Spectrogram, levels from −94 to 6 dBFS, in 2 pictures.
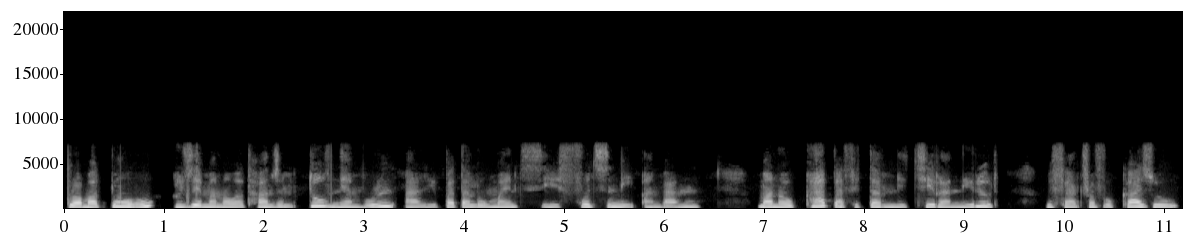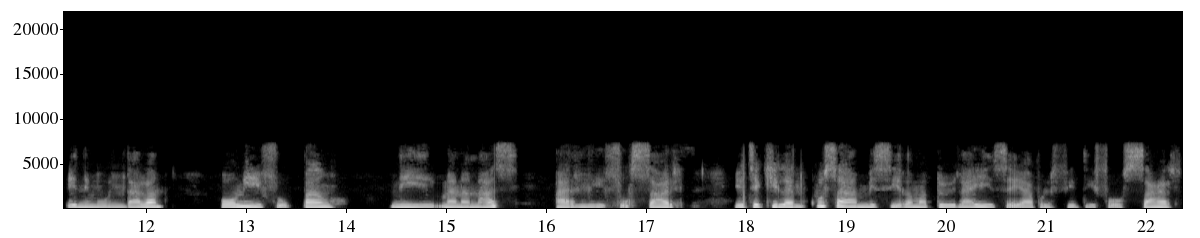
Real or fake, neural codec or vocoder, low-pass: fake; codec, 24 kHz, 0.9 kbps, WavTokenizer, medium speech release version 1; 7.2 kHz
